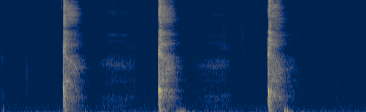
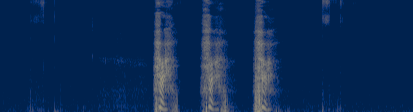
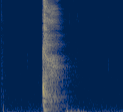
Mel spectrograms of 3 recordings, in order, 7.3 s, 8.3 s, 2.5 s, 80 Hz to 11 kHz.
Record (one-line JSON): {"three_cough_length": "7.3 s", "three_cough_amplitude": 11153, "three_cough_signal_mean_std_ratio": 0.22, "exhalation_length": "8.3 s", "exhalation_amplitude": 2457, "exhalation_signal_mean_std_ratio": 0.29, "cough_length": "2.5 s", "cough_amplitude": 8558, "cough_signal_mean_std_ratio": 0.27, "survey_phase": "beta (2021-08-13 to 2022-03-07)", "age": "18-44", "gender": "Female", "wearing_mask": "No", "symptom_none": true, "smoker_status": "Ex-smoker", "respiratory_condition_asthma": false, "respiratory_condition_other": false, "recruitment_source": "REACT", "submission_delay": "1 day", "covid_test_result": "Negative", "covid_test_method": "RT-qPCR"}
